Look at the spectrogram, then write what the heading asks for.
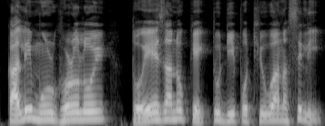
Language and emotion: Assamese, neutral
